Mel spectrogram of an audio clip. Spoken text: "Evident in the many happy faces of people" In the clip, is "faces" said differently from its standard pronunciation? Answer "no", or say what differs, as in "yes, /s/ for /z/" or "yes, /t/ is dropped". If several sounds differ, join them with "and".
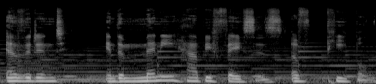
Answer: no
